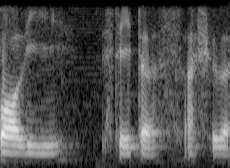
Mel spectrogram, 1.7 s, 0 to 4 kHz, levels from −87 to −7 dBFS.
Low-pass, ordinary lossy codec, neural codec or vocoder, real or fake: 3.6 kHz; none; none; real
